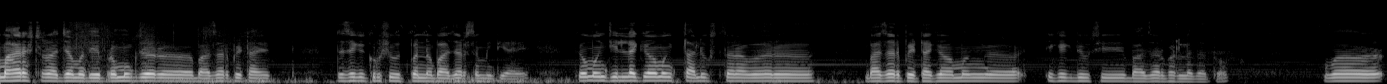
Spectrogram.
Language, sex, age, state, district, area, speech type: Marathi, male, 18-30, Maharashtra, Hingoli, urban, spontaneous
